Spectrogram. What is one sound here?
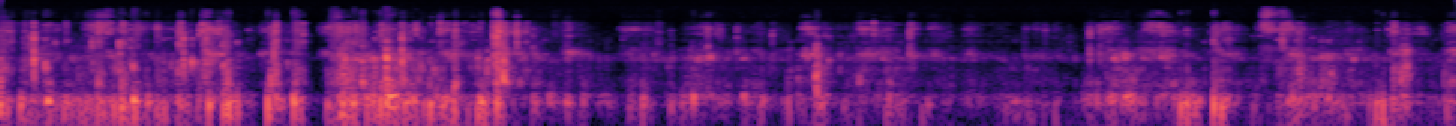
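A bicycle's chain and frame rattle over bumps.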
